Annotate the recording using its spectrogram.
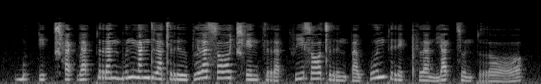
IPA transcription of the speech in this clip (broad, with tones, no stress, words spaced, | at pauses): bo˨˩k̚ʔi˨˩t̚t͡ɕʰa˨˩k̚ la˦˥k̚pra˥˩n bu˥˩nŋa˥˩ŋdɯ˧a̯trɯː˨˩ plɯ˥˩a̯sɔː˥˩ t͡ɕʰe˧nkra˨˩t̚ fiː˥˩sɔː˥˩trɯ˨˩ŋpa˩˦w kwu˥˩npre˨˩k̚pʰla˩˦n ja˥˩t̚su˨˩n prɔː˩˦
